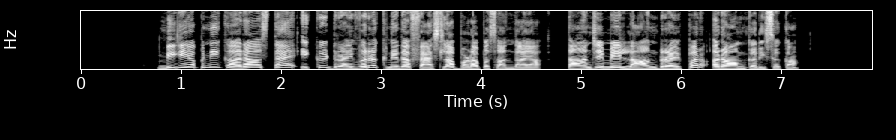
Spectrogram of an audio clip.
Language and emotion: Dogri, happy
